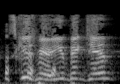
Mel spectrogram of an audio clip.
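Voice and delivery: high-pitched play-acted officer question; hammed-up officer checking a name; mock arresting officer. Officer approaching Big Jim over his joke, mock official.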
